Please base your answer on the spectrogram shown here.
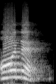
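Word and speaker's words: honour: और ऑनर, ए ई आई ओ यू, इसका ओ का ऑर्डर साउंड आ रहा है यहां पर, है ना। एच क्योंकि यहां पर क्या होता है, साइलेंट होता है, ऑनर।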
